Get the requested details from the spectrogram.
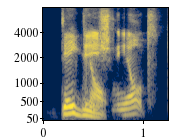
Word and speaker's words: Daigneault: And I don't know how to pronounce the Thunder's coach's last name, Mark Daigneault.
